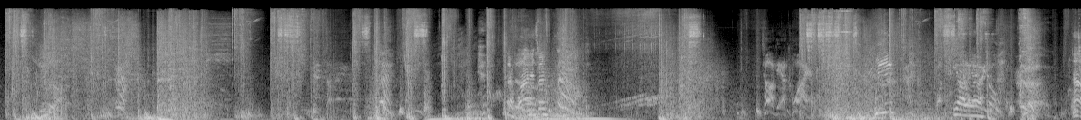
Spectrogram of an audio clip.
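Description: Punches and kicks thud in a fast game fight.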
